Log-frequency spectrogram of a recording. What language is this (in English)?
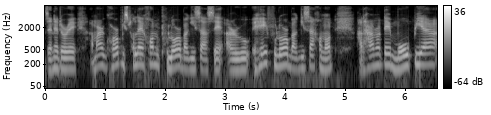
Assamese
